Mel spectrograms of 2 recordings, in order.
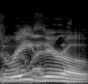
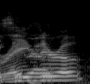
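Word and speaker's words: Re:Zero: zero because i got it's re-zero bro you gotta pronounce it right god damn you say zero i've read that with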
